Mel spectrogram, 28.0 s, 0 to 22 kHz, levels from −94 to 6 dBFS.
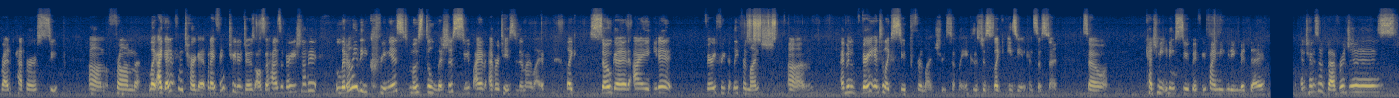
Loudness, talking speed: -22 LUFS, 165 wpm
